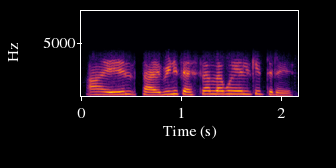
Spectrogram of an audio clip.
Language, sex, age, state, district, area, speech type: Goan Konkani, female, 18-30, Goa, Murmgao, urban, conversation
